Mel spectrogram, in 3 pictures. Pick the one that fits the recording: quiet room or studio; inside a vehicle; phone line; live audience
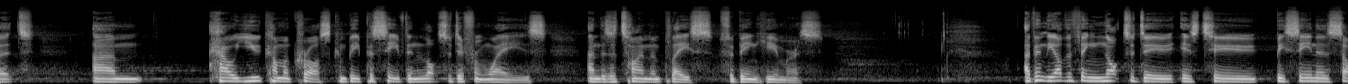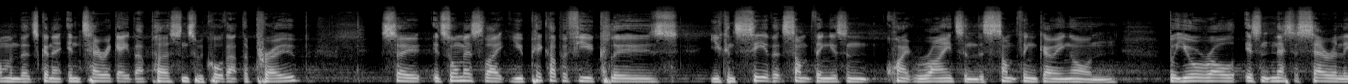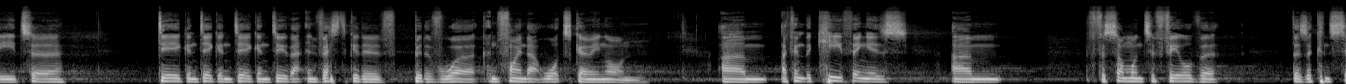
live audience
